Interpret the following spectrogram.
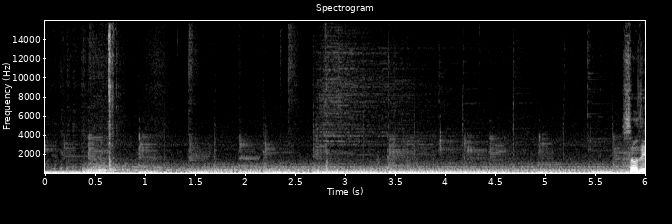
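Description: Electro-hydraulic drive of a Mercedes-AMG C63 S Cabriolet's folding fabric roof running as the top opens: a steady hum with a few held tones, over the low, even running of the car's twin-turbo V8 at idle.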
